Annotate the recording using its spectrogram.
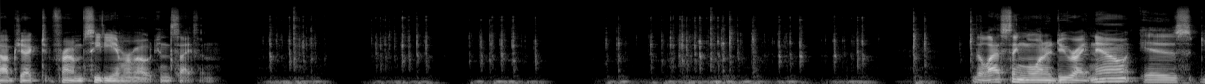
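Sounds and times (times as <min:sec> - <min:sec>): typing on computer keyboard: 0:02.6 - 0:09.8.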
